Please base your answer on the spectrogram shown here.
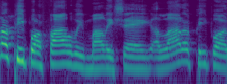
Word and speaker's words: Tschang: It's a German spelling of a Chinese name, and the TS is silent. So it's a little tricky. It can be Tschang, but it's actually Tschang.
